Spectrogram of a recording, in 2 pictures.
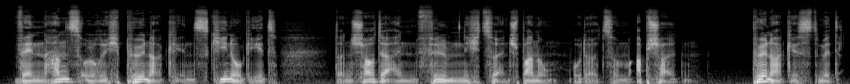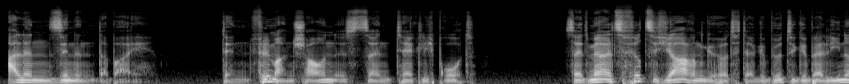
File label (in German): Doku; Portrait über Filmkritiker Hans-Ulrich Pönack; Demo Dokumentation 1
